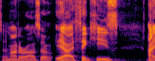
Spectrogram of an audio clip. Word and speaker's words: Matarazzo: How do you pronounce his name? Matarazzo.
